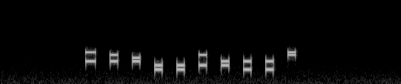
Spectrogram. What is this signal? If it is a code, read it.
Multi-frequency trunk signalling (R1, as on North American trunks), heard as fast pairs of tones, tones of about 80 ms. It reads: KP 96118322 ST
